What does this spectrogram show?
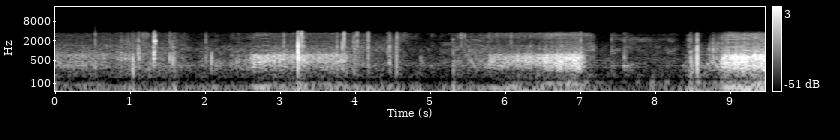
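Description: A wild boar snores in slow, rasping breaths, each rough rumble swelling and fading every few seconds.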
